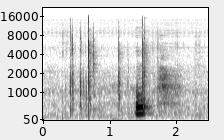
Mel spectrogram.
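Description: A few small, sharp clicks in quick succession as a fingertip taps and presses the plastic sprung buffers and coupling hook of a Bachmann 45xx model steam locomotive.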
